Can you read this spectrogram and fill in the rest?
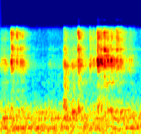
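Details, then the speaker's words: Mini portable reel-to-reel tape recorder: light metallic rattling in bursts when the unit is shaken, from a loose screw between the panel and main chassis, which then fell out. "let's see if we can shake it out there it was it just fell out whatever it was looked like a screw and I don't know where it went"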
